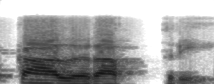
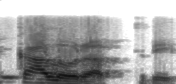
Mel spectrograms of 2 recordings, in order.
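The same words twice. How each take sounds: First: কাল রাত্রি with no o after ল; "kaal-ratri" for কাল রাত্রি; correct pronunciation. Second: কালো রাত্রি with an added o; কালো রাত্রি with o after ল; common mispronunciation. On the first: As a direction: close কাল on the l before রাত্রি. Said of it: "এটা উচ্চারণ হবে". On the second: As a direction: say "kalo-ratri". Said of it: "আমরা ভুল করে এটাকে উচ্চারণ করি". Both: Shown as a demonstration.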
